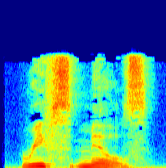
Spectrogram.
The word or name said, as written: reifs mills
